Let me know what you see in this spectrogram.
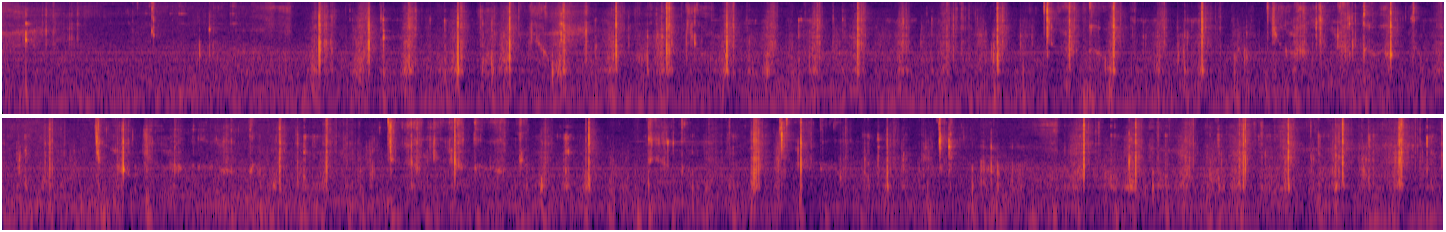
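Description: Close-up crunching and chewing of a mouthful of sesame seeds and buckwheat with frozen passion fruit: a dense run of sharp, irregular crackles. A faint steady hum lies underneath.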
